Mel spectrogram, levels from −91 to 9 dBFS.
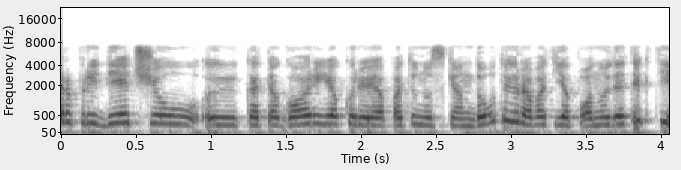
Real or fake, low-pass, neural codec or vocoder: real; 7.2 kHz; none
